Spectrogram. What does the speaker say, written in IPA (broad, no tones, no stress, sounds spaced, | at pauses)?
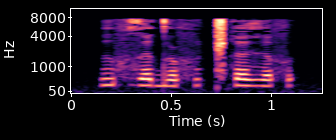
ɨ f z ɛ d ə˞ f ʏ ǁʰ ɛ ɣ ɛ f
